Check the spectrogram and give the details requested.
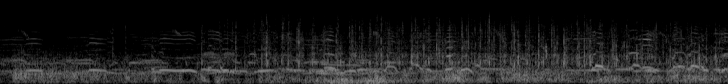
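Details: Cackling geese in flight giving many overlapping nasal honks throughout, a dense flock chorus over steady background noise.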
